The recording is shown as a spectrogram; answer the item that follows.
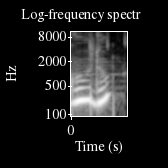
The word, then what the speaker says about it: Gudu: Et, euh, et, donc, elle a un label qui s'appelle Goudou, parce que c'est Peggy Gou qui fait des trucs, donc Goudou, mais ça s'écrit G-U-D-U.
